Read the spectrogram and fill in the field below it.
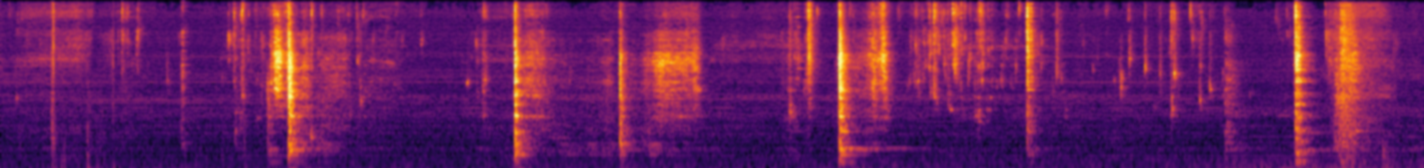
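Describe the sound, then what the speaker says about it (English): Melting candy drips slowly and irregularly in a quiet space while making candy hooch, with scattered soft drops and small clicks, a few louder splats standing out against near silence. "Starting to drip a little, you can see."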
